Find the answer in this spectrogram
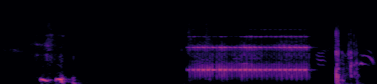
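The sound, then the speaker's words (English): A telephone rings once with a fast electronic trill lasting about a second, fairly loud, bracketed by brief voice-like sounds just before and right after; from South Park, as Cartman gets a phone call from Butters' parents. “uh, so cartman's phone calls when he gets the phone calls from butter's parents those are just amazing.”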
